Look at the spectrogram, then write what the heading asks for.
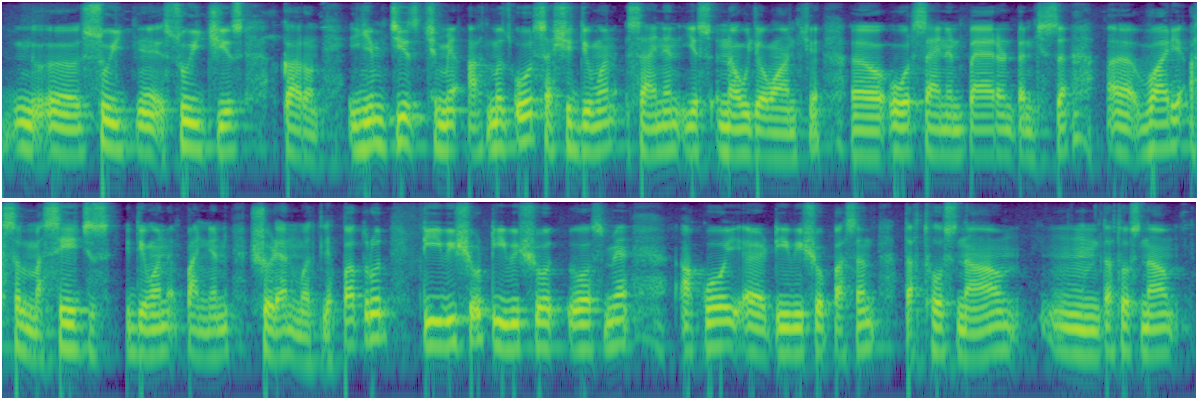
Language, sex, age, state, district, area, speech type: Kashmiri, male, 18-30, Jammu and Kashmir, Anantnag, rural, spontaneous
